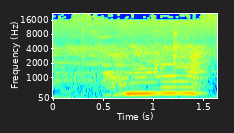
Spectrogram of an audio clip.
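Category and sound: animal, dairy cow mooing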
